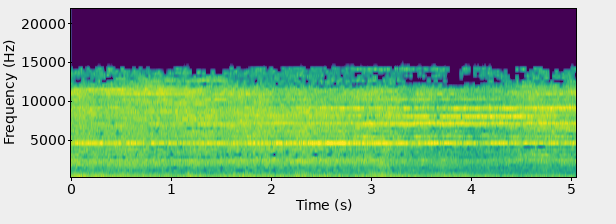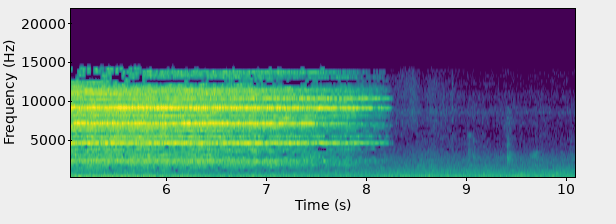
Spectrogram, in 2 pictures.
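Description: Electric locomotive moving freight wagons during shunting: a low rumble under a steady high-pitched whine, cut off abruptly about eight seconds in, leaving only faint background.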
